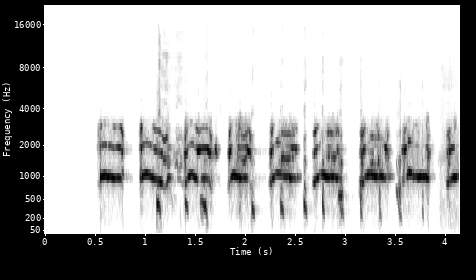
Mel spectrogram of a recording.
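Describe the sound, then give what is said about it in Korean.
A sixth-grade child imitates a puppy crying sadly, a fairly loud run of about nine short, high whimpering yelps in a quick, steady rhythm with brief gaps between them. “자, 우리 서, 서럽게 우는 강아지 다시 한 번만 들어볼게요.”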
